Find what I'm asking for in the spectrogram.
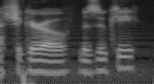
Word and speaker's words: Shigeru Mizuki: I feel like this is a good transition to Nonamba by Shigeru Mizuki.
